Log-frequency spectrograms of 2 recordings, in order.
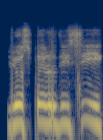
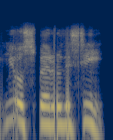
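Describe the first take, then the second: First: Emphatic louder repeat. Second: Said in the usual way. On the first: Real, not acted. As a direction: say it again, louder and more insistent. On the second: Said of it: "Io spero di sì, caro Anthony".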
